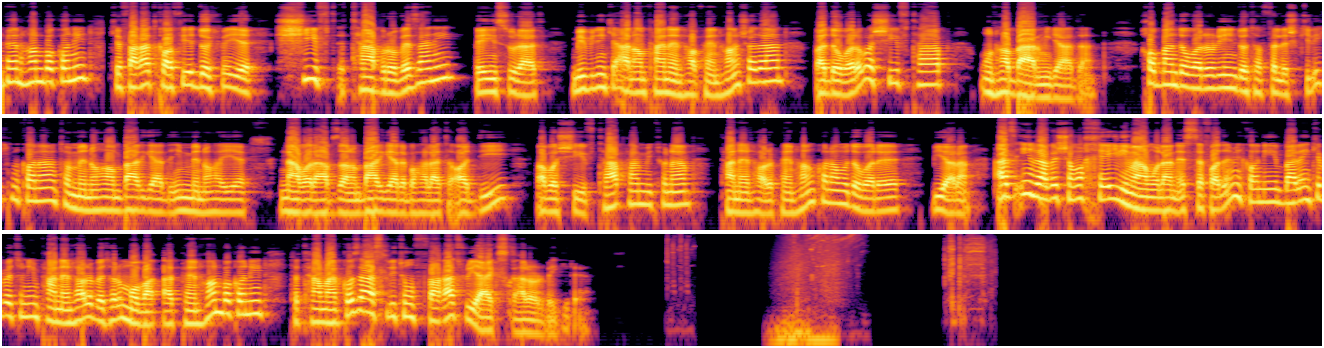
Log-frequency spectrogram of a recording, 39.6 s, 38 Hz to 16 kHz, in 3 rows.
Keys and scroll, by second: 2.6 shift+Tab.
